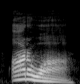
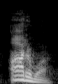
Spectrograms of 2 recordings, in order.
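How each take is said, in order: First: "Ottawa" said AH-tuh-wah with a crisp t; "Ottawa" with clear t and open final ah; correct Ottawa. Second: "Ottawa" said AH-duh-wuh with a flapped d; New Yorker way of saying Ottawa. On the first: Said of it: "No, Ottawa". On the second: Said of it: "I don't like the way New Yorkers say". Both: Shown as a demonstration.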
